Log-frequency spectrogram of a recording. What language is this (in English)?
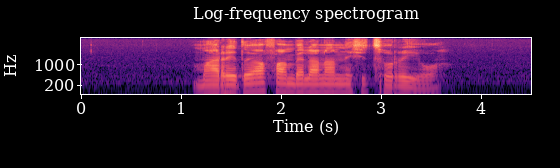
Tsonga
